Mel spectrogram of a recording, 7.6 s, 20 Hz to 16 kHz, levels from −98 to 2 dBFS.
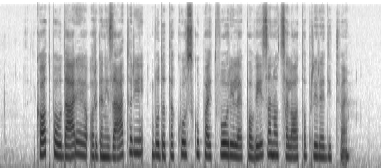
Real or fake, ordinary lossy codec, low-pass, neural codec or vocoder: fake; AAC, 64 kbps; 14.4 kHz; vocoder, 44.1 kHz, 128 mel bands every 256 samples, BigVGAN v2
